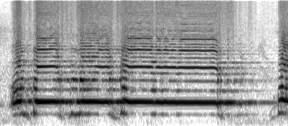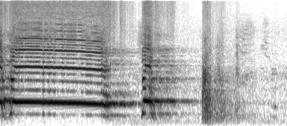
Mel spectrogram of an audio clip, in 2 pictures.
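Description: A man loudly shouts a long, drawn-out parade command.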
